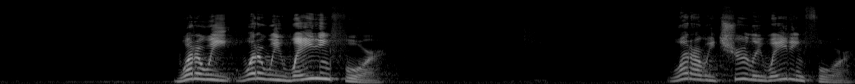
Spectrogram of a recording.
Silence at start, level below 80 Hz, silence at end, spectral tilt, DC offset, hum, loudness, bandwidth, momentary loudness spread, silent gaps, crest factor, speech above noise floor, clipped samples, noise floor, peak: 1.75 s; -76 dBFS; 0.05 s; -3 dB/octave; under 0.1%; none; -31 LUFS; 16 kHz; 18 LU; none; 26 dB; 30 dB; under 0.1%; -63 dBFS; -10 dBFS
